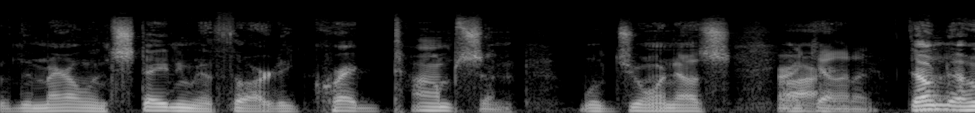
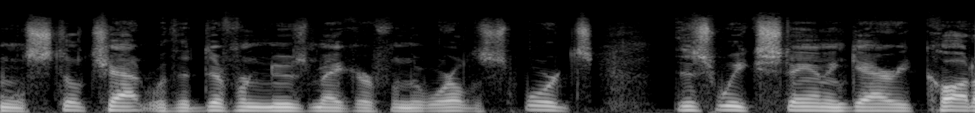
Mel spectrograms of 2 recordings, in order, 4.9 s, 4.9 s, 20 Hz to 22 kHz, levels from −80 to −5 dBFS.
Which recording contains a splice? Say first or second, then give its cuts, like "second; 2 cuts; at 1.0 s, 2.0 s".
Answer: first; 1 cut; at 3.9 s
